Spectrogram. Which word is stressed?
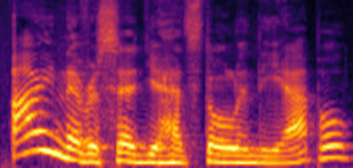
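I. The word "I" carries the stress. Someone else made the accusation. "Oh, maybe it's Esther that did"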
